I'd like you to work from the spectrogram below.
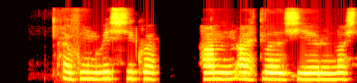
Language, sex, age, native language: Icelandic, male, 12, Icelandic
